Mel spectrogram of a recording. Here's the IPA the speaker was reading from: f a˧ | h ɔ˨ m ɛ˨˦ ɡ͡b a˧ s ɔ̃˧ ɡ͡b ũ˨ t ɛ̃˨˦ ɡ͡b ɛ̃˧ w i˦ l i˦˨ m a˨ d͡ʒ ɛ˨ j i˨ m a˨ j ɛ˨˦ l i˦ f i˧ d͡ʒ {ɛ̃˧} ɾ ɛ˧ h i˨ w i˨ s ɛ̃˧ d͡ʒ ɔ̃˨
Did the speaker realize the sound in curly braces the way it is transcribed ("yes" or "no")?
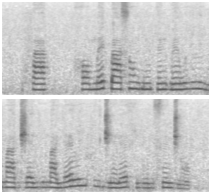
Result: no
